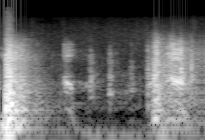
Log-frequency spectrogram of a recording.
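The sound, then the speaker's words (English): A door being forced open gives two heavy blows: a loud thudding crash, then a second duller bang after a brief pause, with faint scraping in between. “There's nothing for it but to bust in the door.”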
